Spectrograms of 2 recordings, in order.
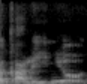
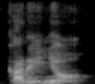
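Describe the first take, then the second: First: Galino said soft and low, like a pet name; soft pet-name call; soft tender call. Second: Said in the usual way. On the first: Shown as a demonstration. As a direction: murmur Galino lovingly to a partner. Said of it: "通常会叫". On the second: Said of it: "我叫另外一半比较常会叫".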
